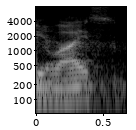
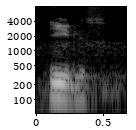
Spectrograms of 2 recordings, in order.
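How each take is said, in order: First: The second vowel sounds like 'ai'. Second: The second vowel sounds like 'ee'. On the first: The speaker calls it wrong. "Или Илайс" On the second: The speaker calls it right. "Я думаю, Илис"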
